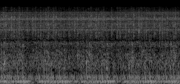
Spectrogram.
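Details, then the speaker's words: 1971 Chrysler eight-door airport car, cracked block patched with epoxy, run with no coolant to heat the head and set the epoxy: steady, even idle with a smooth low rumble, no knock or miss; idles fine. "What we're gonna try and do is fire up the engine here with no water in it at all to get some heat in the cylinder head, crack the block, and then secure that epoxy in there. Fart up. Ooh, runs good."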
